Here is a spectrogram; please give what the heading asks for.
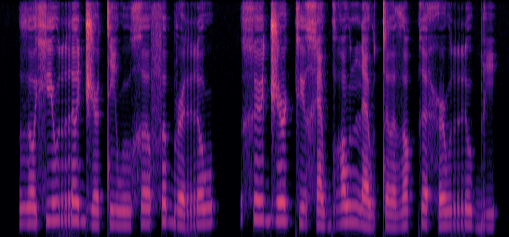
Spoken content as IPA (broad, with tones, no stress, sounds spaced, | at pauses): ð o˧ xʲ ø˦ w r ɤ˦ d͡ʒ ə˞˨ t i˨ w u˨ x ɤ˧ f ə˦ b ə˞˨ r o˦ w | x ø˦ d͡ʒ ə˞˦ kʲ ɤ˧ x æ˧ w ɡʱ ɔ˦ w n æ˨ w t ɤ˨ ð ɔ˦ k ə˦˨ h ə˞˧ w r u˦˨ b i˧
